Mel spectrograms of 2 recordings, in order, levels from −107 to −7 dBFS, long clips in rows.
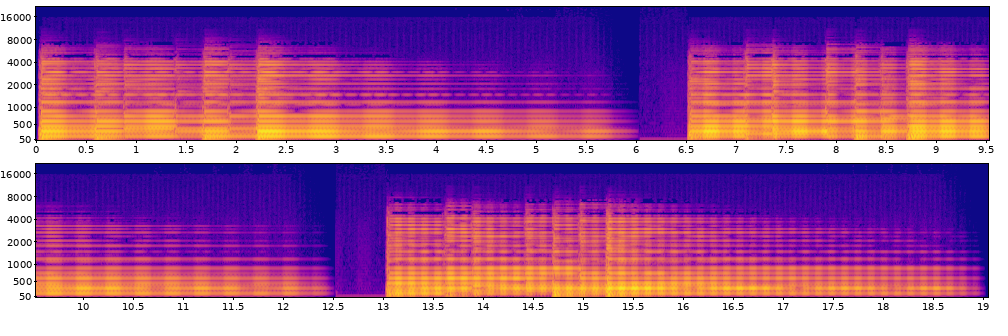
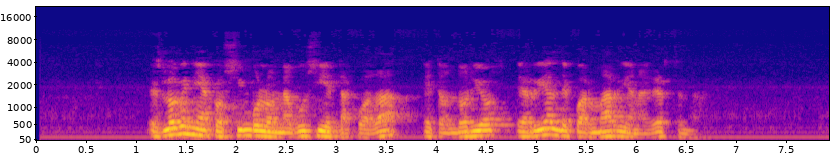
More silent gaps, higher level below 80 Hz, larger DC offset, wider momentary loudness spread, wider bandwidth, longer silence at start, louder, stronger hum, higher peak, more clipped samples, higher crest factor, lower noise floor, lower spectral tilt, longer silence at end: neither; first, -50 dBFS vs -60 dBFS; neither; first, 18 LU vs 14 LU; first, 6.6 kHz vs 4.1 kHz; second, 0 s vs 1.15 s; first, -21 LUFS vs -24 LUFS; neither; first, -4 dBFS vs -8 dBFS; neither; about the same, 18 dB vs 18 dB; first, -69 dBFS vs -57 dBFS; second, -7.5 dB/octave vs -12 dB/octave; second, 0.25 s vs 1.35 s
